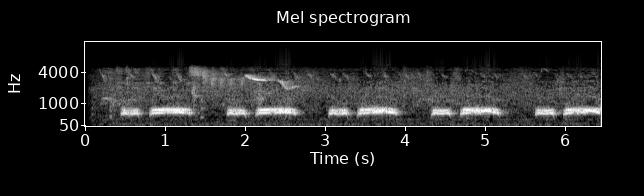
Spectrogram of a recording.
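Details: A pet dove gives soft, low coos, each phrase a short note and a longer hum, repeated about once a second; a brief thin chirp is heard near the start.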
